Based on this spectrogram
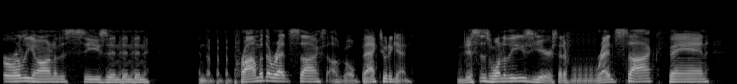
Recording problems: high frequencies cut off; severe; nothing above 5 kHz
uneven, jittery; strongly; from 0.5 to 6.5 s
audio stuttering; at 1 s, at 2 s and at 5.5 s

